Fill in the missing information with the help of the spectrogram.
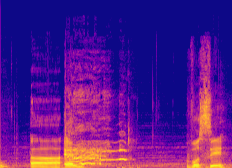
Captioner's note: laughs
